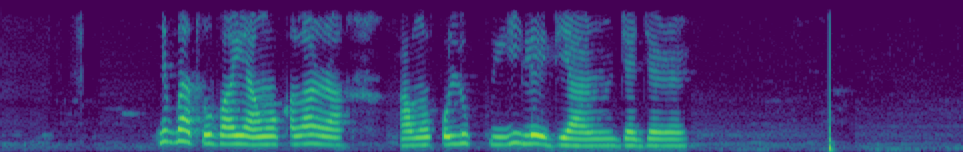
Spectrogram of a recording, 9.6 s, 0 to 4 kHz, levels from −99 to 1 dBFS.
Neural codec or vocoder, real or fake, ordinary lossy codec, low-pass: none; real; none; 3.6 kHz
